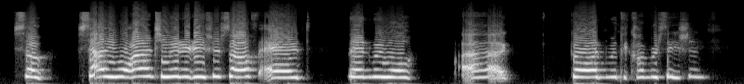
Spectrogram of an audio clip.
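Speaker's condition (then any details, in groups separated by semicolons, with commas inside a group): Cerebral palsy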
